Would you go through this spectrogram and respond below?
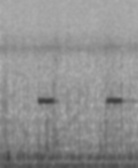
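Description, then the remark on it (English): Two short electronic time-signal beeps, produced by an electrical impulse from the observatory of the Elgin Watch Company, each a clean, steady high tone, sounding exactly one second apart over a faint low background hum. “The electrical impulse that produced that steady beep, beep, beep had its origin in the famed observatory of the Elgin Watch Company”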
